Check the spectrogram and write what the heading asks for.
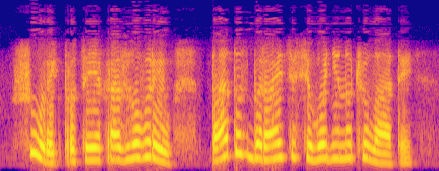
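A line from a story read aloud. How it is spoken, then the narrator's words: Exclaimed. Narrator (Ukrainian): вигукнув Вітасик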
